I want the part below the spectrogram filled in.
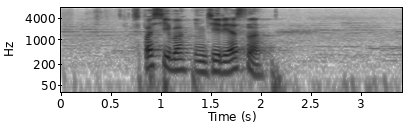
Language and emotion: Russian, positive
